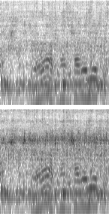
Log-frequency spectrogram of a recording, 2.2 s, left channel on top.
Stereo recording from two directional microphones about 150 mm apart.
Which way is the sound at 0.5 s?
10° right (ahead or behind).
